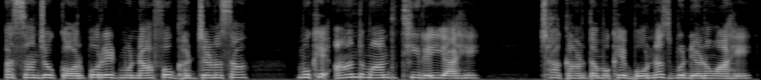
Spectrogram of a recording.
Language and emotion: Sindhi, fearful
